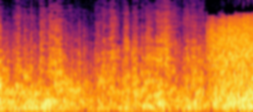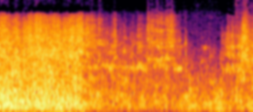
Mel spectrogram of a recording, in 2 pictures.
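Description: Express train running on the track: a steady rush of wheel and air noise that swells louder for about a second and a half near the middle.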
